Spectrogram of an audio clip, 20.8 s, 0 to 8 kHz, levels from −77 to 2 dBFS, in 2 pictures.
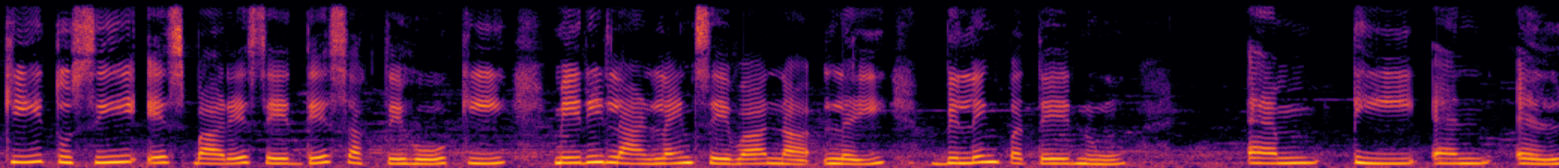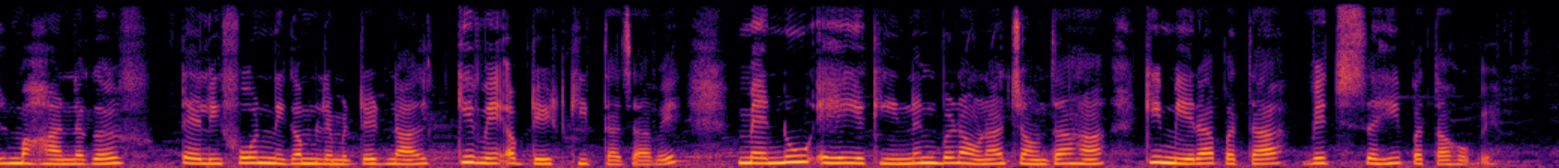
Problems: none marked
